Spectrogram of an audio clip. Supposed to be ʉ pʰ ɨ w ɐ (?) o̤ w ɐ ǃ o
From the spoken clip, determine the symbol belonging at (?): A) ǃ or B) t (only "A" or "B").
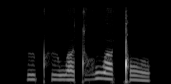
B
